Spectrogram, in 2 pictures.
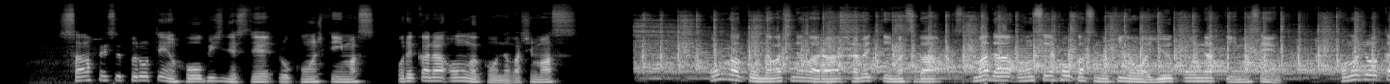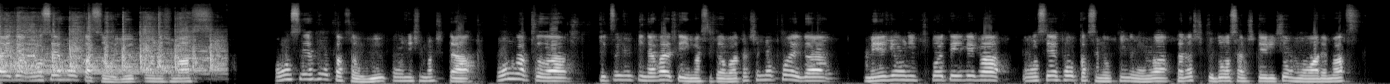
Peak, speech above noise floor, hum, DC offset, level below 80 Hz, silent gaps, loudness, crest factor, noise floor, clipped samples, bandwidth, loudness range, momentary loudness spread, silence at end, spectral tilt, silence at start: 0 dBFS; 62 dB; none; under 0.1%; -56 dBFS; 16.40-16.46 s; -14 LUFS; 14 dB; -76 dBFS; under 0.1%; 18 kHz; 11 LU; 13 LU; 0.35 s; -5 dB/octave; 0.65 s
